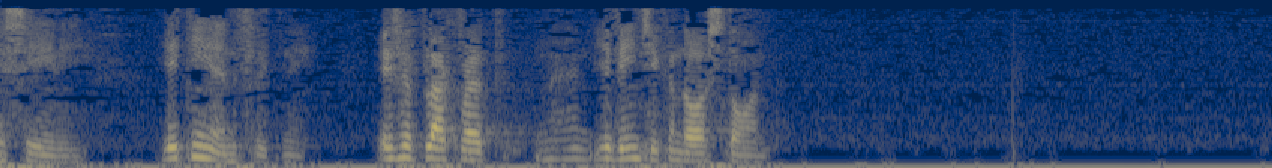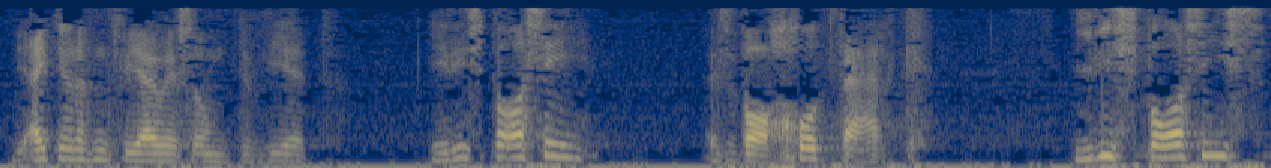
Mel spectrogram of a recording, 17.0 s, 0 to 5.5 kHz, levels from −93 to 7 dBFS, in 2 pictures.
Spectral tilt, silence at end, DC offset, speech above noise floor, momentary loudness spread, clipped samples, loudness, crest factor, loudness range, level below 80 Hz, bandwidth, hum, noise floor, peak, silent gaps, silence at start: -7 dB/octave; 0 s; 0.3%; 37 dB; 19 LU; under 0.1%; -30 LUFS; 22 dB; 7 LU; -46 dBFS; 5 kHz; none; -67 dBFS; -10 dBFS; none; 0 s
